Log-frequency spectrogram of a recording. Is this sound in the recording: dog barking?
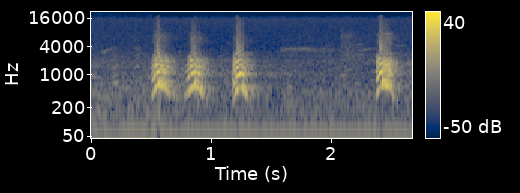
yes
